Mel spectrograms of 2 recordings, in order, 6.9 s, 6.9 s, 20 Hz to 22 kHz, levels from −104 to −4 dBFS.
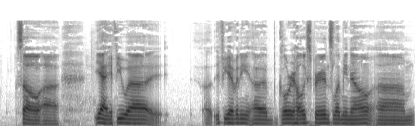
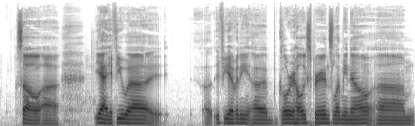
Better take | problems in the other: second | garbled, watery; slightly; nothing above 11 kHz

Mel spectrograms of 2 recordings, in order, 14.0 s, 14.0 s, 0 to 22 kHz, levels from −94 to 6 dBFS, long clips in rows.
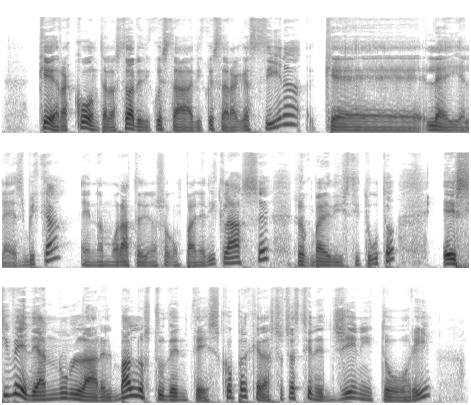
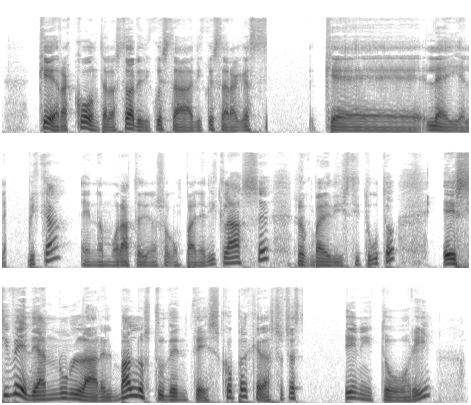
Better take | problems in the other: first | audio cutting out; at 2.5 s, at 4.5 s and at 12 s

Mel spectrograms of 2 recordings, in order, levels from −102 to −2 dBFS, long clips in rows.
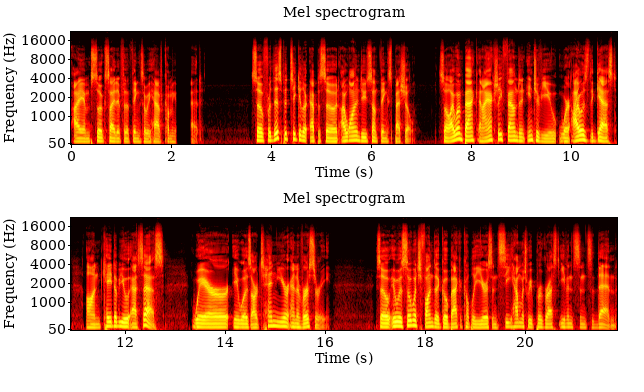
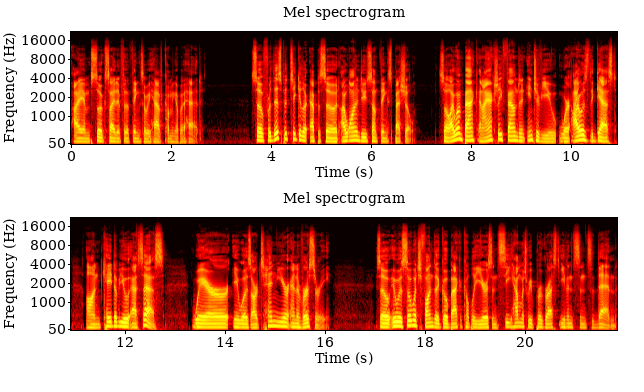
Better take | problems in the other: second | audio cutting out; at 2 s

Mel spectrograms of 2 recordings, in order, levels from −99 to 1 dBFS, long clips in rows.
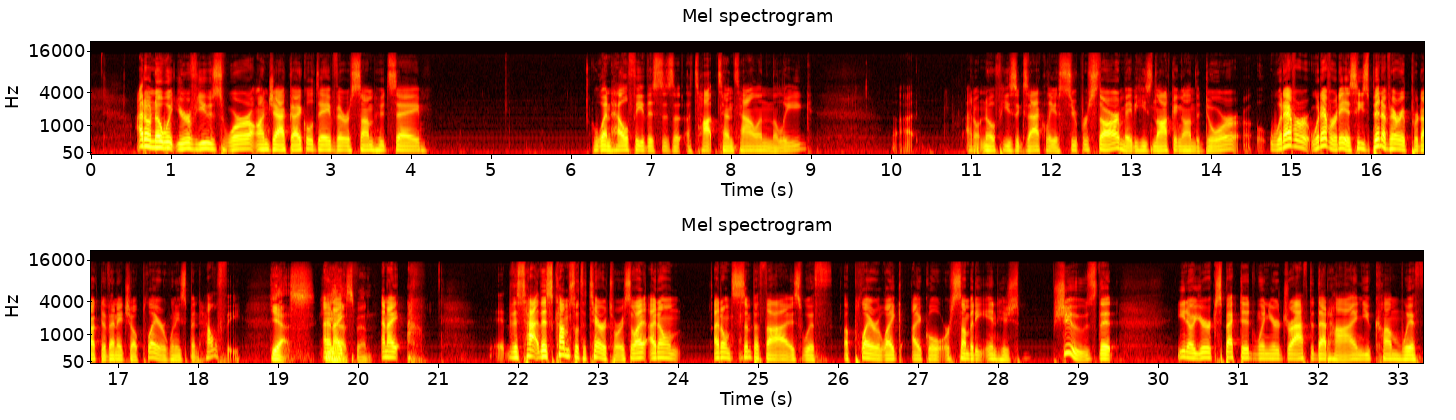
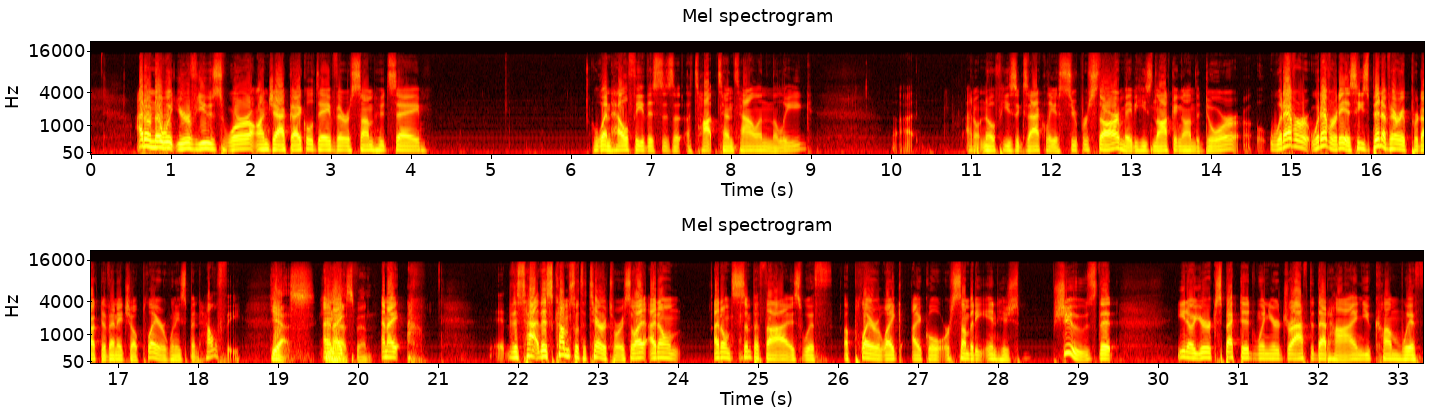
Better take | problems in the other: first | distortion; slight; 2% of the sound clipped

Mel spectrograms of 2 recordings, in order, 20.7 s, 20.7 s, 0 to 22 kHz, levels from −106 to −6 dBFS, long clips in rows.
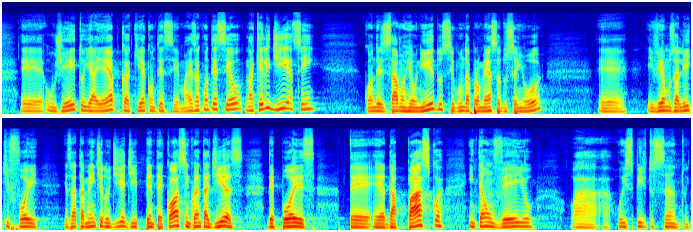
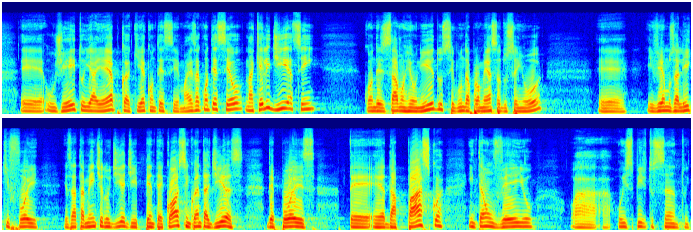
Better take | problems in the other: first | distortion; slight; 10 dB below the speech

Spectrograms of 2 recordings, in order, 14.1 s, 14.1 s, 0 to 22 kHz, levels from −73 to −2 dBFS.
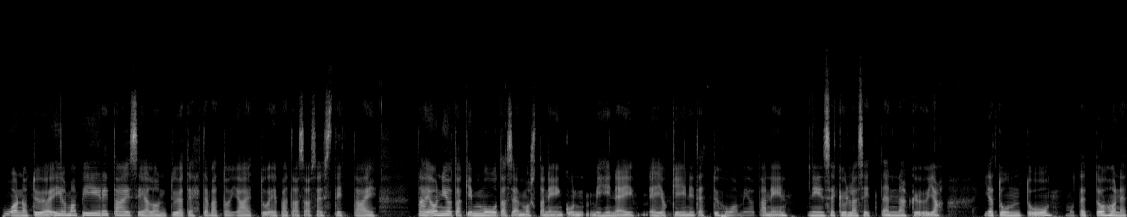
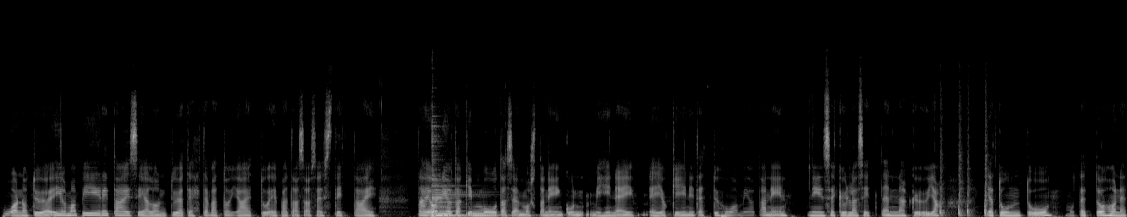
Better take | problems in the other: first | clattering dishes; loud; at 5.5 s; peak 3 dB above the speech // door banging; noticeable; at 12 s; peak 6 dB below the speech

